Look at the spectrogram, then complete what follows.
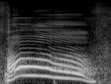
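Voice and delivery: long high-pitched oh; mock wonder. Teacher reacting for young learners, mock wonder. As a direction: draw out a high ooh.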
